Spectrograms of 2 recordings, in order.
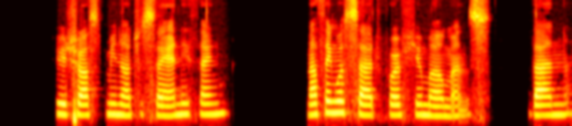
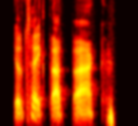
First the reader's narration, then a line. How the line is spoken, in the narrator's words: Hawkeye muttered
